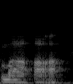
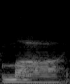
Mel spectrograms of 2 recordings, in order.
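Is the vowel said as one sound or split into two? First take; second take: two sounds; one sound. First: The vowel is split into two separate sounds. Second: The vowel is one continuous sound. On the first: The speaker calls it wrong. "You're not like" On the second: The speaker calls it right. "is obviously one sound"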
